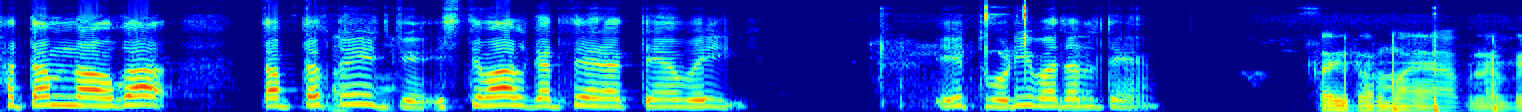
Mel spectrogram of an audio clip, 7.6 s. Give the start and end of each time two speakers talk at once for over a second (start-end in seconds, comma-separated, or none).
none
